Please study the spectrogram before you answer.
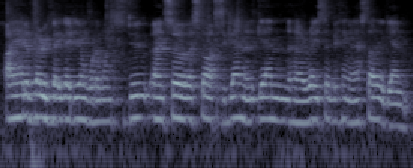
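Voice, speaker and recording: Speaking at a quick pace, a student presenter in his twenties from Germany and Italy has a slightly high, slightly mellow voice with little pitch movement. His informal meetup talk in an indoor room is hesitant, rambling and self-deprecating, recorded by a distant room mic with echo and background noise.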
